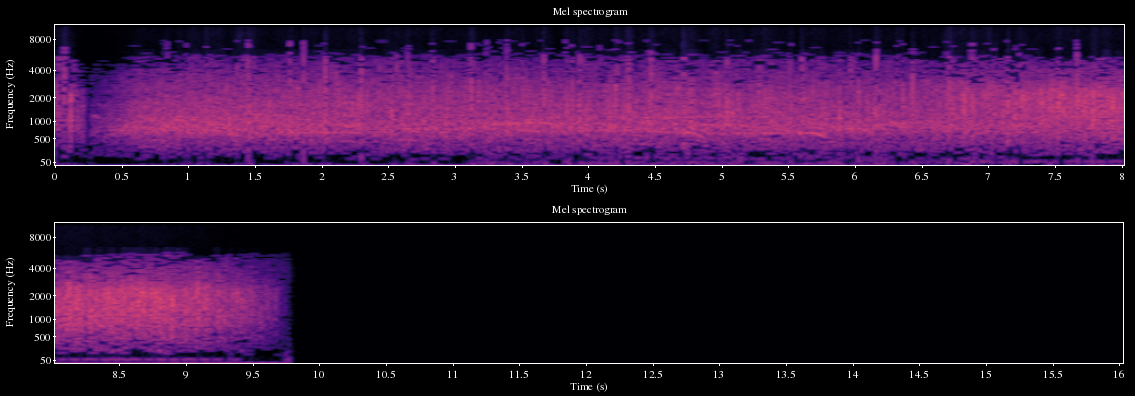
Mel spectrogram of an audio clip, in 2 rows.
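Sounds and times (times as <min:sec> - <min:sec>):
audience applause: 0:00.0 - 0:09.8.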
